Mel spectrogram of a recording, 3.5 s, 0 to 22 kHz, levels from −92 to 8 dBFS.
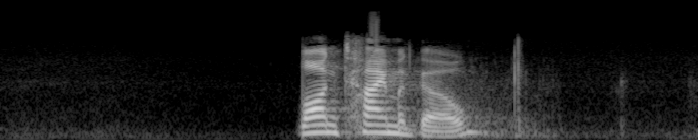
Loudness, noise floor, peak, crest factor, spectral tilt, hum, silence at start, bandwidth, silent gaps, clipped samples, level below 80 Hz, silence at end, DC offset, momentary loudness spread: -18 LUFS; -73 dBFS; 0 dBFS; 22 dB; -5 dB/octave; none; 1.5 s; 11.5 kHz; none; under 0.1%; -68 dBFS; 0.9 s; under 0.1%; 11 LU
